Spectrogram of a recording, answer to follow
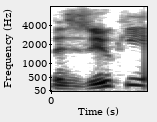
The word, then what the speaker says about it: Baszucki: Recently, if you guys out there didn't see, their CEO, David Baszucki, I believe is the right way to say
